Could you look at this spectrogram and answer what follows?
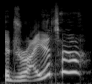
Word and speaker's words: Adriata: led us to believe, but it's Adriata with a T. Like we said, Adriaca, and somehow the pronunciation with the T didn't fit for me, like Adriata. Adriata. So I switched to Adriata. I think in my mind, I just say it Italian and I mean, Adriata.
